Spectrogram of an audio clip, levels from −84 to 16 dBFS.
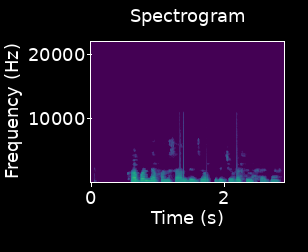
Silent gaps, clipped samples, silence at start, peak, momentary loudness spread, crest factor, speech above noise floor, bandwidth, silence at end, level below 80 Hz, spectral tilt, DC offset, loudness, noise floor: none; under 0.1%; 0.6 s; -10 dBFS; 12 LU; 22 dB; 47 dB; 9.4 kHz; 0.1 s; -70 dBFS; -7.5 dB/octave; under 0.1%; -31 LUFS; -78 dBFS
